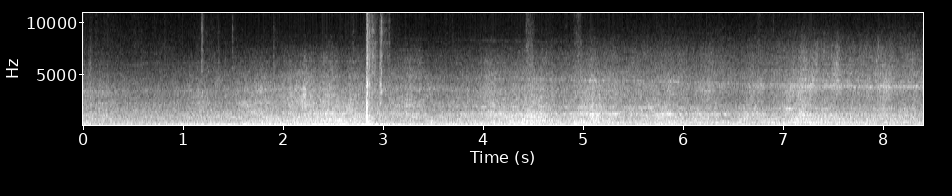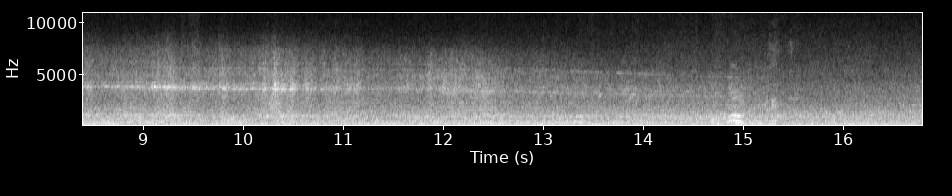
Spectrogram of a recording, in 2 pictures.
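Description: Airbus A380 of Emirates departing London Heathrow runway 27R, a broad steady jet engine roar filling the air at close range with a faint whine above, while people talk intermittently over it.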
